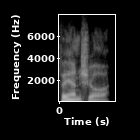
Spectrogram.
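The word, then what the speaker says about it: Featherstonhaugh: It's pronounced Fanshawe. So G.W. Fanshawe goes to the Bechtler Mint and asks Bechtler, and he records this in his book, right?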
